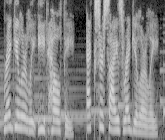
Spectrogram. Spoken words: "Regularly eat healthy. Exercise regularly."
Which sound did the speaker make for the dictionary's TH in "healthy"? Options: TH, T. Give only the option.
TH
